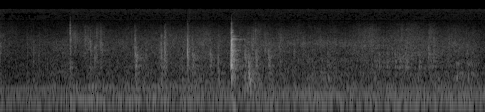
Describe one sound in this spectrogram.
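A glass stopper clinks against a bottle.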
